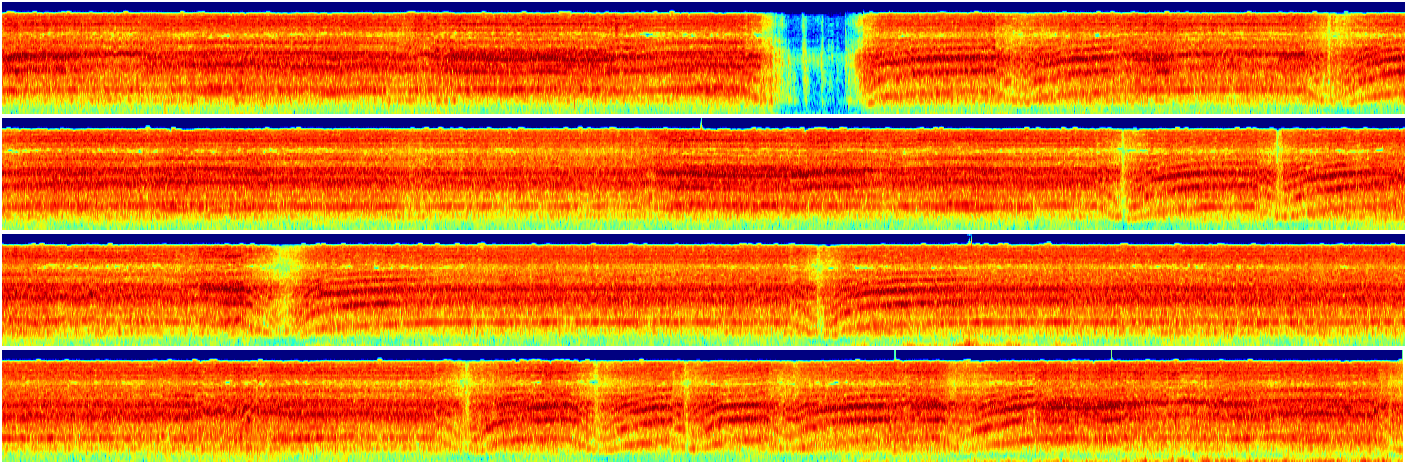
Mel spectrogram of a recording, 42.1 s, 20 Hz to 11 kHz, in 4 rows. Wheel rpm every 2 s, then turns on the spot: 190, 190, 160, 110, 160, 170, 190, 190, 190, 160, 170, 150, 190, 150, 190, 200, 200, 170, 140, 160, 190.
none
